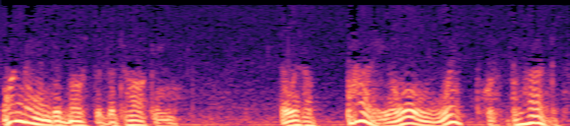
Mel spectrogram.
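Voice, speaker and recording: Anxious young male lead, halting and insistent, widely swinging intonation, old muffled radio-drama broadcast. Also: lowish voice, sing-song, a little hiss or hum. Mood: confused, insistent. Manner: agitated, halting, pleading. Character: anxious, insistent young man, accident victim, recently blind. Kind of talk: 1970s radio drama acting.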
